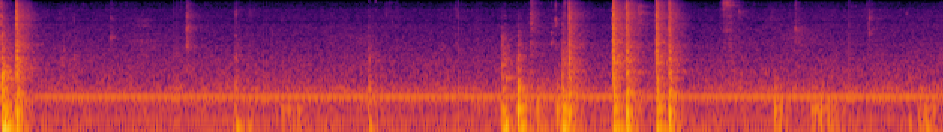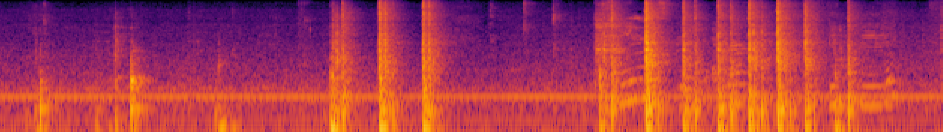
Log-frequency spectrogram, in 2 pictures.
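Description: Silicone spatula scraping and tapping against a mixing bowl: clusters of quick clicks and knocks a few seconds apart, over a faint steady hum.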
